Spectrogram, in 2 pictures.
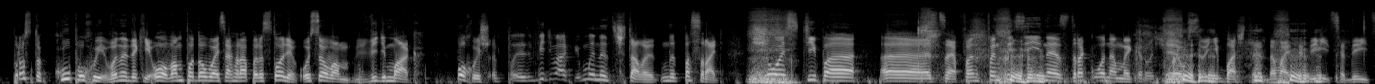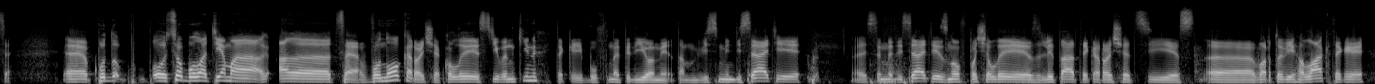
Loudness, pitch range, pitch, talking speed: -23 LUFS, 115-165 Hz, 135 Hz, 135 wpm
